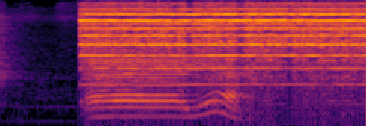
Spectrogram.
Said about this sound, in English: Hang on. What's that noise? Oh. What is it? Oh, you know what it is. It's a theatre bell.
